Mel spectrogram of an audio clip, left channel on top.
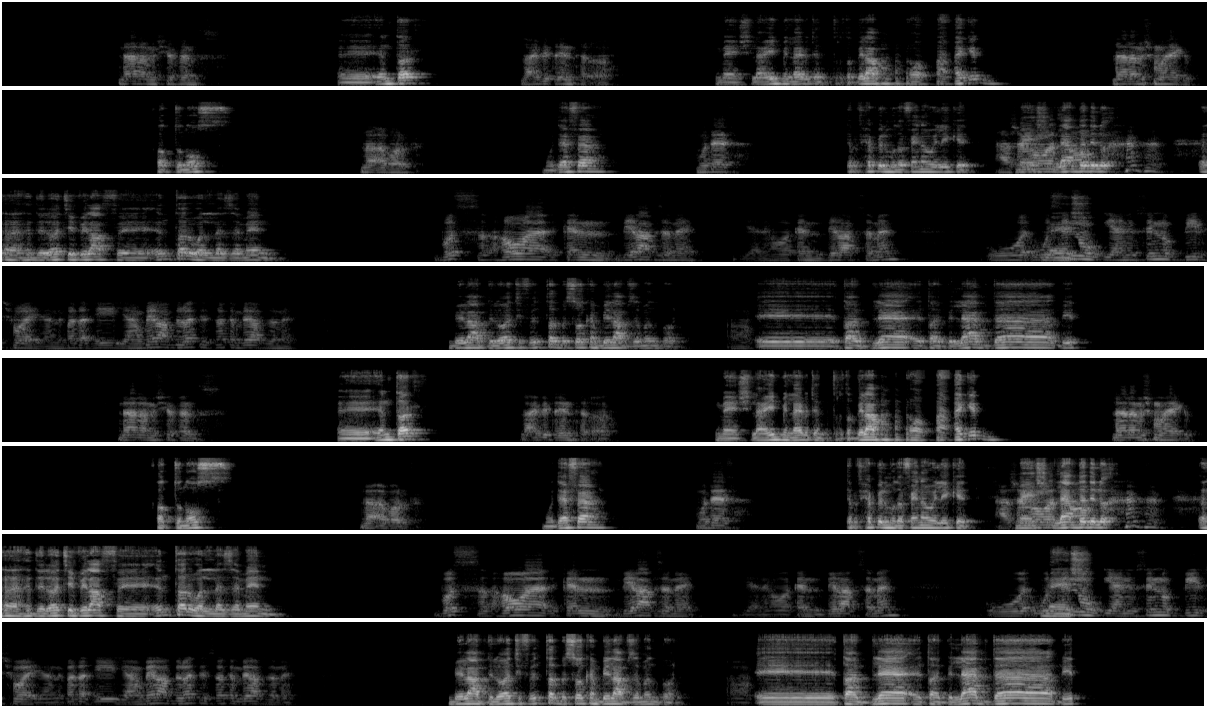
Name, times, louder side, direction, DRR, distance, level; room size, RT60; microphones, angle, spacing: voice 1, 1.2-2.2 5.2-6.1 11.1-11.9 15.6-16.2 19.0-19.5 22.0-24.2 28.4-31.0 31.5-33.4 33.9-39.0 43.4-43.6, right 2 dB, 85° right, 2.0 m, -39 dB
voice 2, 3.4-4.2 7.1-10.0 13.6-14.3 17.5-18.1 20.5-21.8 22.2-23.2 24.0-26.9 34.5-35.0 40.6-42.9 43.7-46.9, right 5 dB, 50° right, 0.3 m, -27 dB
4.8 x 3.3 x 2.6 m
head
